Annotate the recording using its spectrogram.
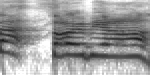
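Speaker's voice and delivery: sudden, high, loud yelled outburst. Retelling a woman's reaction to her doctor's advice, retelling a yell. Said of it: "Sorry for yelling".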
